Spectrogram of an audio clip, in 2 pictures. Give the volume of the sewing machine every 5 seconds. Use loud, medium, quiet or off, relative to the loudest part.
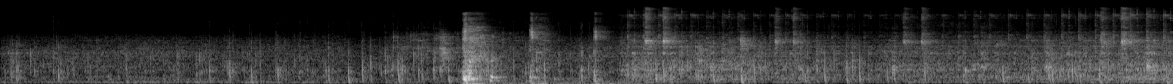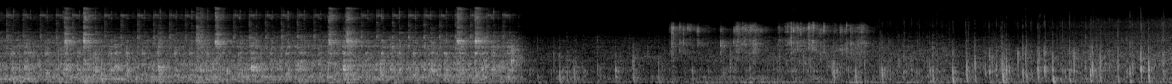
off, medium, loud, loud, off.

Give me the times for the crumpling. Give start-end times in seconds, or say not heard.
3.8-5.3, 18.4-20.4.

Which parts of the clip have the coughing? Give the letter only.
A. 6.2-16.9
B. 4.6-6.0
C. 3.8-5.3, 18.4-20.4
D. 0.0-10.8
B.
